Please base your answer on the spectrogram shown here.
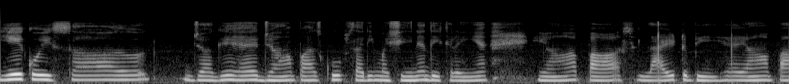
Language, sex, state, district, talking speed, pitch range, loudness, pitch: Hindi, female, Maharashtra, Solapur, 150 wpm, 190-210 Hz, -20 LUFS, 195 Hz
